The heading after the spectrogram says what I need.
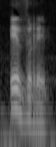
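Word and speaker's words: اضرب: Kemudian contoh berikutnya idrib, ini huruf ketiganya ra, berharokat kasroh, maka hamzah wasolnya kita baca kasroh, idrib. Jelas ya tentang bagaimana mengharokati hamzah wasol, baik itu pada isim maupun pada fi'il.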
